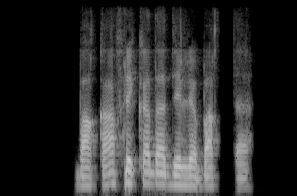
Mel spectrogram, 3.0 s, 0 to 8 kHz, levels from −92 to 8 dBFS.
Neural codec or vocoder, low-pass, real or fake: none; 7.2 kHz; real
